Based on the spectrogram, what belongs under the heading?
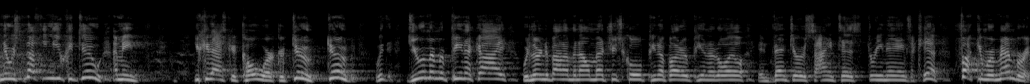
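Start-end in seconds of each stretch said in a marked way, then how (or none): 2.8-10.3 put-on, acted-out loud yelling. Acting out asking a coworker about Peanut Guy, retelling yelling at a coworker. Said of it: "Why are you yelling?".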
